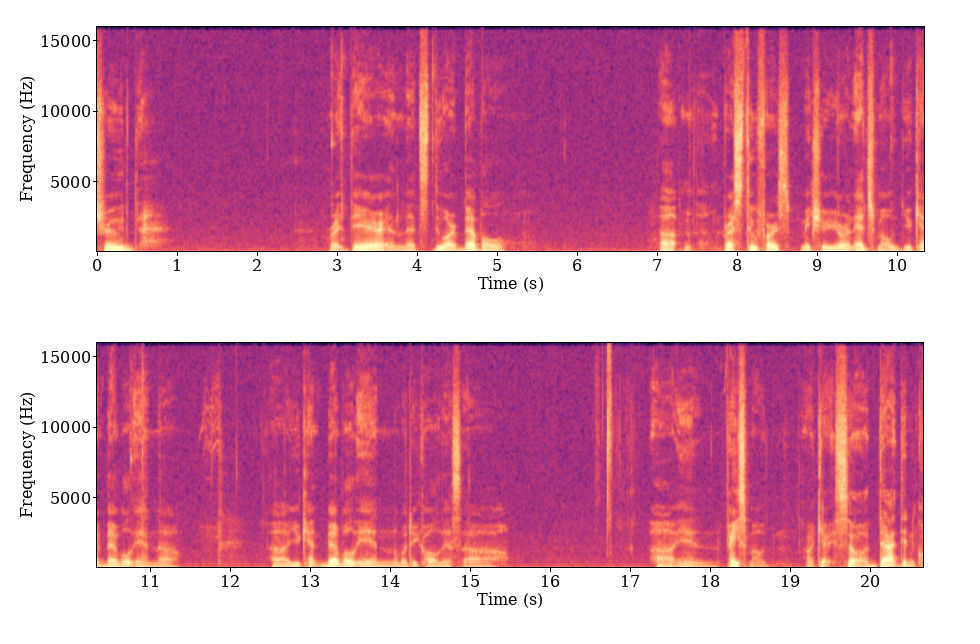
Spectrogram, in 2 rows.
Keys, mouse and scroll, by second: 0.4-4.0 middle drag, 4.0-20.6 right drag, 8.3 2.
